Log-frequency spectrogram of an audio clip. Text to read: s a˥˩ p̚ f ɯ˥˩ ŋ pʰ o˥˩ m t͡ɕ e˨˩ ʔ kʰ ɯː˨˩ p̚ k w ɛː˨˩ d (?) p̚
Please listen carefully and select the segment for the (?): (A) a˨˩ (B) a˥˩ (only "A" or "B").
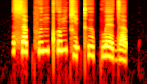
A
